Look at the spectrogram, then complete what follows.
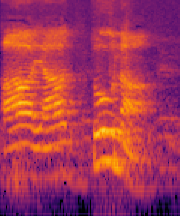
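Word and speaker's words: آياتنا: So when you combine these two, they will be pronounced ayatuna. Because one dhamma is not going to be pronounced.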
